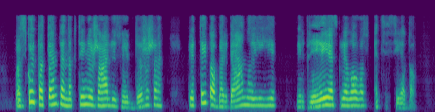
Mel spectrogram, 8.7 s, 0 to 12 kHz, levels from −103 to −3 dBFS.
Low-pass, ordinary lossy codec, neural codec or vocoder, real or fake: 7.2 kHz; MP3, 48 kbps; codec, 16 kHz, 2 kbps, FreqCodec, smaller model; fake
